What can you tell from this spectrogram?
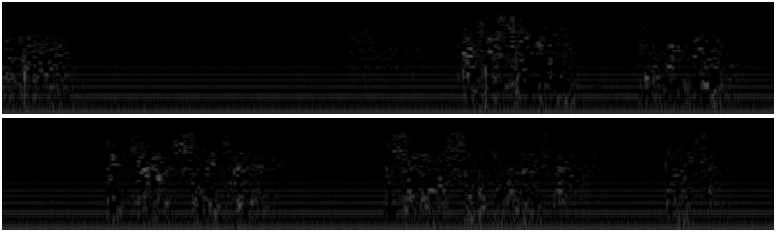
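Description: Steady electrical mains hum with an even stack of buzzy overtones. Short snatches of a man's speech come through faintly every second or two.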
